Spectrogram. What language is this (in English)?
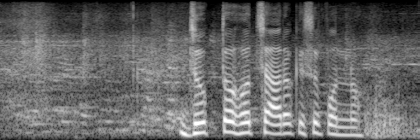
Bangla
